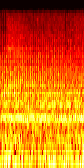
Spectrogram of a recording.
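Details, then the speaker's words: Ford Everest with engine running and steering wheel turned to full lock: steady rushing hiss with a faint whine over the engine, power steering pump strain from dirty fluid. Steering was stiff; noise went away after cleaning. "O ' ba pag sumasagad na yung pagliko ng manibela ni customer ayun yung pinakahuling tunog na maririnig namin."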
